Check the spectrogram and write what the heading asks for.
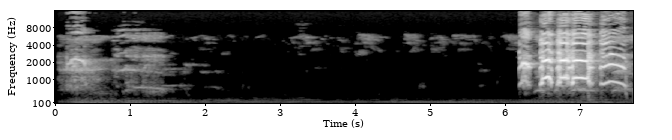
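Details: Bantam rooster crowing in a laugh-like style: after faint chirps and a long quiet gap, a loud crow of several short choppy bursts ending in a drawn-out note.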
